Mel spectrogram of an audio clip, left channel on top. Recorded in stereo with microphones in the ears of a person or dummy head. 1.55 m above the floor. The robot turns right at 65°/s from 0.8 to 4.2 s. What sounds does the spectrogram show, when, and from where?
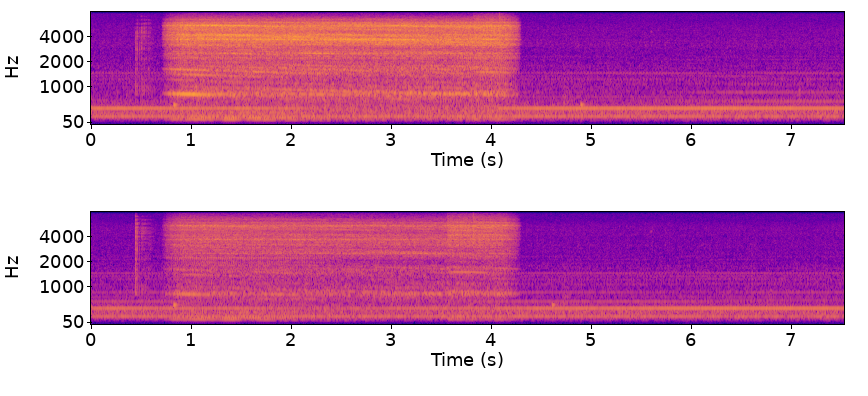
0.4 s a ringtone: 75° right (ahead or behind), 4 m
